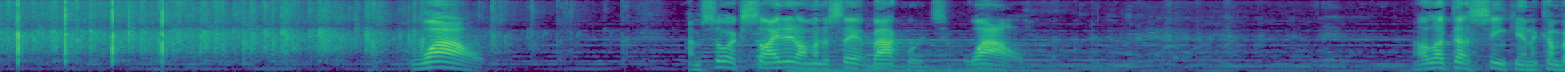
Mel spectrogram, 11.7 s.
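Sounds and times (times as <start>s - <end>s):
audience applauding: 0.0s - 5.0s
speech: 3.1s - 3.7s, 5.2s - 7.8s, 10.6s - 11.7s
laughter: 7.9s - 10.2s.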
